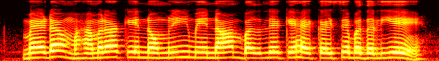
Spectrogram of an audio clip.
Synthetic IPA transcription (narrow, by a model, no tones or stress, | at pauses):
mɛːɖəmɦɐmɾakenɔːmɾimẽnaːmbɐd̪lekeɦɛːkɐɪsebɐd̪əlieː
